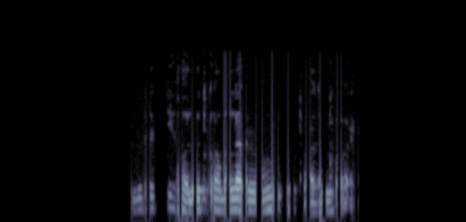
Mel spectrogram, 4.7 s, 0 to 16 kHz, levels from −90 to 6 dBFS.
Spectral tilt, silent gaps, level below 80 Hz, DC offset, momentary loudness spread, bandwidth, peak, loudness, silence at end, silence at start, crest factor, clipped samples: -7 dB/octave; 1.58-1.66 s; -68 dBFS; under 0.1%; 18 LU; 7.6 kHz; -16 dBFS; -37 LUFS; 1.1 s; 1.35 s; 24 dB; under 0.1%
